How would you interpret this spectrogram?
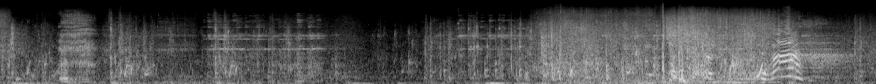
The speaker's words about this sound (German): Wasser und der Pegel steigt immer höher.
